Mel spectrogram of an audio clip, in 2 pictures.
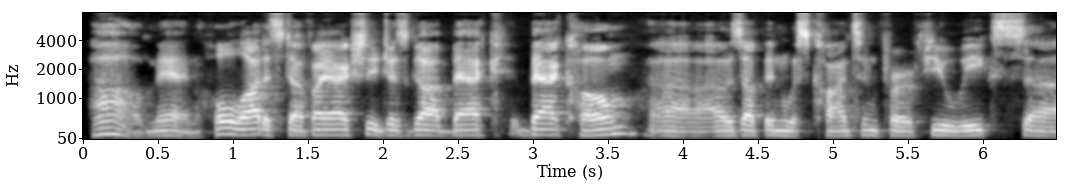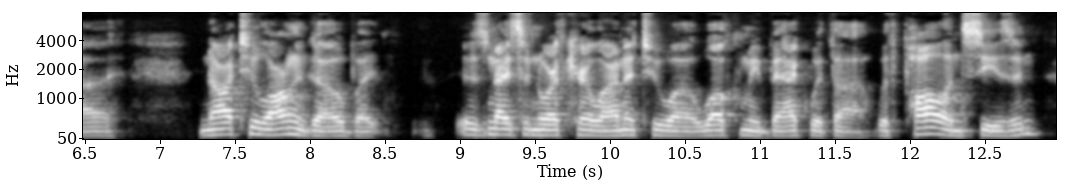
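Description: A man's voice: mid-range voice, fairly even intonation, moderate pace, pushed and bright. A man who is a guest on a casual podcast, laid-back and sarcastic, sounding a little stuffed up, swearing freely. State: stuffed up from pollen.

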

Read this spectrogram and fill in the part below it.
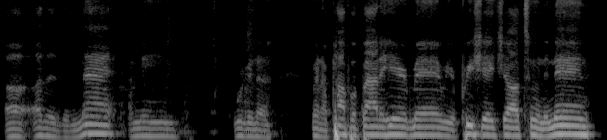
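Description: A man's voice: mid-range voice, fairly even intonation, normal speed, darkish tone. Casual man hosting a podcast chat. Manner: talks over others with stacked repeats. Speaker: podcast host. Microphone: video call.

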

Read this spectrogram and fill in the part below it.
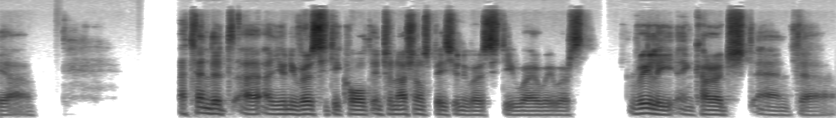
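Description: A man in his sixties, an engineer, talking in a measured, thoughtful way with many pauses, on a remote audio call. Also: fairly low pitch, creaky, darkish tone. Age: 60s. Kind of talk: reflective conversation.

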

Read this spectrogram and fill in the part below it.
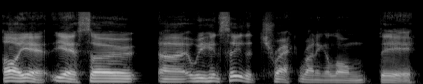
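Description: A man's voice: medium pitch, expressive, unhurried, clean tone, no echo, studio quality. A man with an Australian accent, co-hosting a casual photography podcast, easygoing and joking. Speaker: podcast co-host. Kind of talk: casual chat.

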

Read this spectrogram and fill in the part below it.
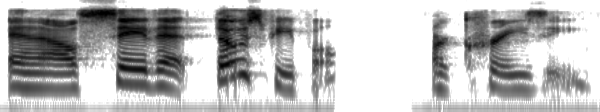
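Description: Bright-voiced woman hosting, slightly dull audio. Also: fairly low pitch, unhurried, no room sound. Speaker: podcast host and interviewer. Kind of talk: conversational interview about tabletop games.

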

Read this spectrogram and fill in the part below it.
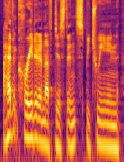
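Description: A man chatting casually about creative work, with animated, self-deprecating asides. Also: medium pitch, moderate pace, dry recording, studio quality. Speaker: podcast guest, audio drama writer and director. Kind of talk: casual conversational discussion.

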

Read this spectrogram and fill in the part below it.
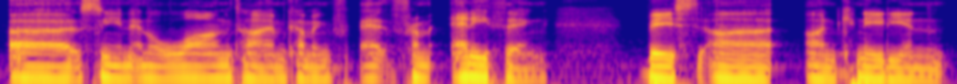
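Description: A man in casual podcast chat, telling a story in a halting, profane way. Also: low voice, little pitch movement.

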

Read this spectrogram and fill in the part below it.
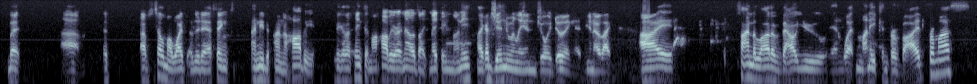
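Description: A man's voice: mid-range voice, fairly quick, no echo. Guy talking on the phone, kinda muffled and dry, lots of ums and backing up. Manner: thoughtful, many fillers and self-corrections. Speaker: podcast guest, business owner. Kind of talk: casual interview talk. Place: on a phone call. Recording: dull phone line.

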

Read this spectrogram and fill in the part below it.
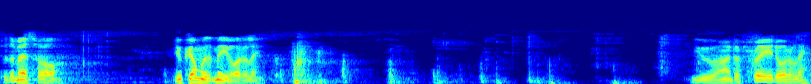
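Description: An actor playing a stern, weary, commanding army doctor with a Southern US accent in an old film drama. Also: male voice, fairly low pitch, animated, fast talker, breathy edge, long reverb tail. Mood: grave. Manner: forceful, clipped orders. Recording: muffled, narrow-band old film soundtrack.

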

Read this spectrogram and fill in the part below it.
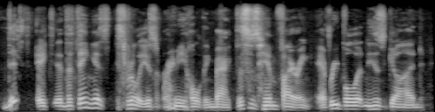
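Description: Low-voiced man with swooping, animated pitch. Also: no echo. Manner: emphatic, opinionated, swears casually. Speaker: podcast host. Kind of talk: casual film discussion.

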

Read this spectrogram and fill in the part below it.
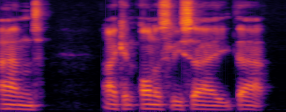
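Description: A man's voice: on the low side, flat delivery, slow pace, darkish tone. A man from England in his forties, a guest on an interview podcast, chatty and self-deprecating as he gives advice and tells stories.

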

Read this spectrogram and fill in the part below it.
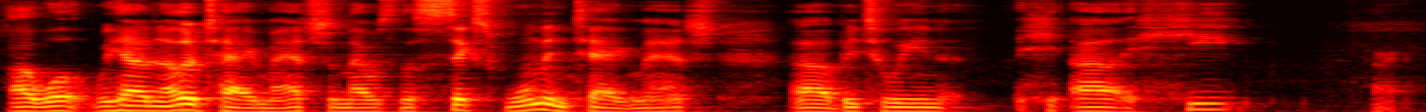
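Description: Chill podcast guy, kinda low voice, laughs a lot, trips over names. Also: normal speed, darkish tone. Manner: easygoing, laughs often, stumbles over names. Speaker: podcast co-host. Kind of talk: casual podcast chat.

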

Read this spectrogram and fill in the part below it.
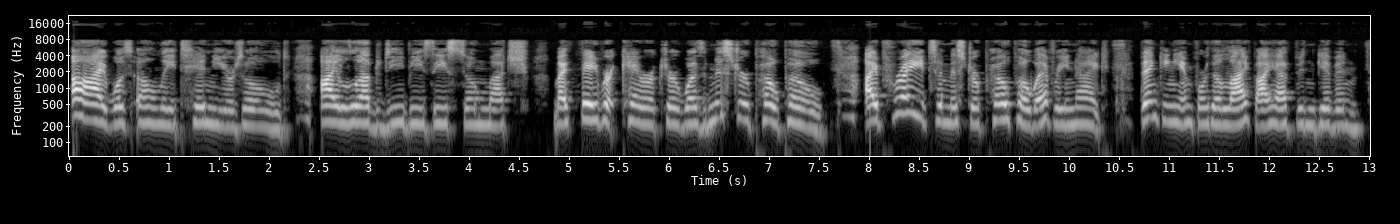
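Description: A high-voiced woman gives a comedic dramatic reading at an unhurried pace. She is giggly and mock-dramatic, often interrupting herself with casual asides, and the sound is slightly dull and lo-fi. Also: steady tone, fairly bright tone. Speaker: podcast host reading fanfiction.

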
